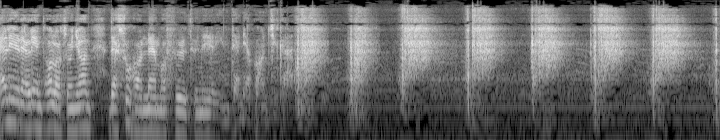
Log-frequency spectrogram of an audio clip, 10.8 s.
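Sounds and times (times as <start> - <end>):
speech: 0.2 - 4.8
whip cracking back and forth: 4.5 - 10.8.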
